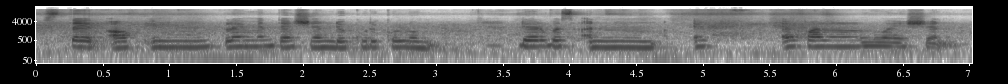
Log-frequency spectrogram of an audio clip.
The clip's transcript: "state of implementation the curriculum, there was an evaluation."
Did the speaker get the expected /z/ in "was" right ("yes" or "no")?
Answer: no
